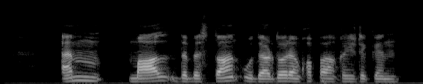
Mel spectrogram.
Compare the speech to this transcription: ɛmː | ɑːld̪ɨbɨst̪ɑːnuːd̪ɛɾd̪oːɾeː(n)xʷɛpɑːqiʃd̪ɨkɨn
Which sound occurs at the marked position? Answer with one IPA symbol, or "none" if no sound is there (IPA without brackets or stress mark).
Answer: n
